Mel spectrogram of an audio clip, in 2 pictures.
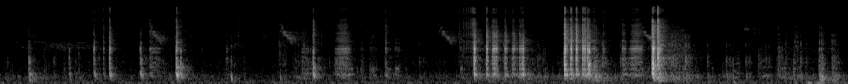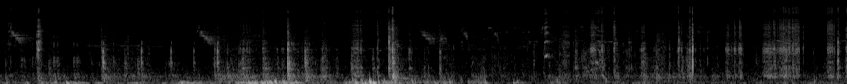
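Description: A PVC fence rail being handled and fitted into the posts: light plastic knocks and taps throughout, with two loud pitched sounds about five and six seconds in.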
